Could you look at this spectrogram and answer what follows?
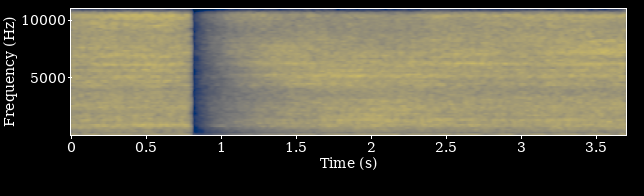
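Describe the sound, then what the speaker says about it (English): A 1972 MG MGB engine idles with a loud, steady close drone while its SU carburettors are adjusted, briefly dipping before settling back. "What we're doing is we're just searching for the highest idle speed."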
